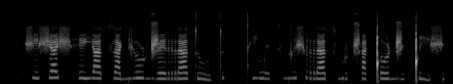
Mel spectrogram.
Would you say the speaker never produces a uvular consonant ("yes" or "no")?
yes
